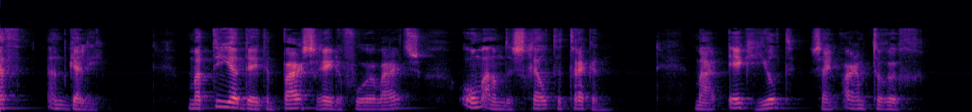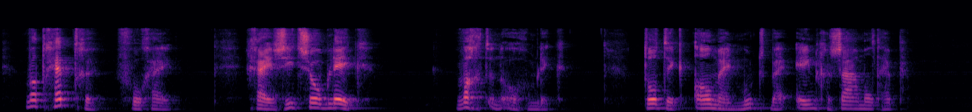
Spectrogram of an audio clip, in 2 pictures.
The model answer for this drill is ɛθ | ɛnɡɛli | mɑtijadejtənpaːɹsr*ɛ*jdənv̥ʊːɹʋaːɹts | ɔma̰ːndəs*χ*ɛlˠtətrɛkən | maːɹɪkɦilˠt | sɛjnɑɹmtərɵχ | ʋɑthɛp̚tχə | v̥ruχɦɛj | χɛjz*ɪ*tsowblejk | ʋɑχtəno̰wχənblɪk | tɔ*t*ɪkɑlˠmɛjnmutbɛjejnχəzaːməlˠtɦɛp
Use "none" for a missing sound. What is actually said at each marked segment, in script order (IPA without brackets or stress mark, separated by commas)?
e, χ, i, t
